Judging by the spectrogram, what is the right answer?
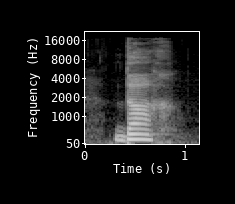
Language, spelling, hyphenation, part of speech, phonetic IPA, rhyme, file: Ukrainian, дах, дах, noun, [dax], -ax, Uk-дах.ogg
- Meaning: roof (the cover at the top of a building)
